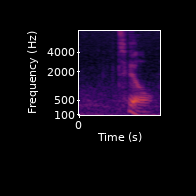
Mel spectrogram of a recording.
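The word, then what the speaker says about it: Thgil: my name is till it's spelled t h g i l but it's pronounced till well my name is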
